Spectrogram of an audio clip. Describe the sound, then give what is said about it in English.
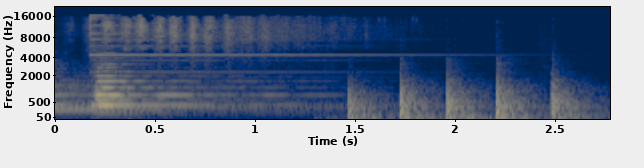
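Five firm, evenly spaced knocks on a door, fairly loud, following a brief sustained ringing tone that fades out just before the knocking begins. No voices. “That must be the doctor now.”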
